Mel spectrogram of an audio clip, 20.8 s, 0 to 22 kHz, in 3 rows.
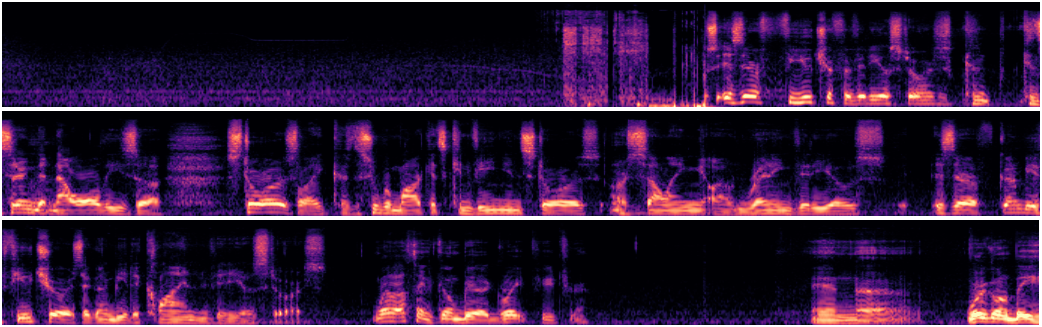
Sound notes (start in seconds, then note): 3.7 static sounds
